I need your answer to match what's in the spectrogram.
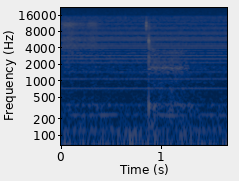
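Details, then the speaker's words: Constant faint low electrical hum, no other sound, recorded raw with no audio cleanup on a low-cost desk audio setup; buzz in the microphone line from monitor interference. "i hate that buzz that was at the start of the video i really hate that buzz kind of you know makes me twitch a little bit i hate audio interference"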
